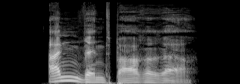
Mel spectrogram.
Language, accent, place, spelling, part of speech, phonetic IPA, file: German, Germany, Berlin, anwendbarerer, adjective, [ˈanvɛntbaːʁəʁɐ], De-anwendbarerer.ogg
- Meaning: inflection of anwendbar: 1. strong/mixed nominative masculine singular comparative degree 2. strong genitive/dative feminine singular comparative degree 3. strong genitive plural comparative degree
